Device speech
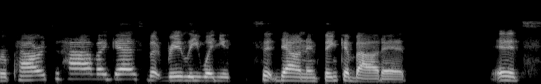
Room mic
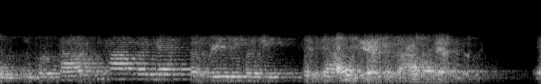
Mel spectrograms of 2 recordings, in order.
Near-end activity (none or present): present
